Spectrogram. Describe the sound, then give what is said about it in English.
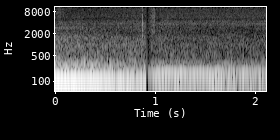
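Traffic passes outside a garage as a faint, steady low rumble that breaks off briefly and then resumes. “I'm in my garage. I got fucking cars going by. And you can probably hear that in the background”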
